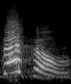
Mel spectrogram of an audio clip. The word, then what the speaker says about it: Cecil: Darling, it's pronounced Cecil.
